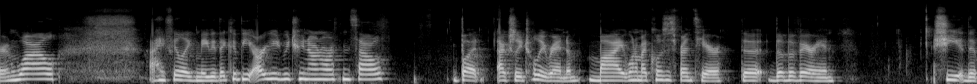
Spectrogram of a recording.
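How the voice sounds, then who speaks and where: A woman's voice: lowish voice, darkish tone. A woman giving casual reaction commentary, rambling with many restarts and fillers. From United States. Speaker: YouTuber reacting to a video.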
